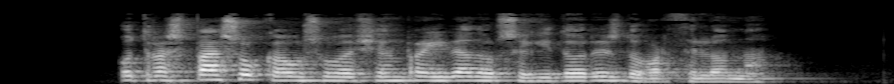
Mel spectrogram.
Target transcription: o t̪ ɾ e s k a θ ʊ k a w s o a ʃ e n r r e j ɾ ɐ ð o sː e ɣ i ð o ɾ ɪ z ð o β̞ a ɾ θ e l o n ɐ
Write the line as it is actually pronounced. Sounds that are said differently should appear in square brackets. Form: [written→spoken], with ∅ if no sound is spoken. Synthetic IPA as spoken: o t̪ ɾ [e→a] s [k→p] a [θ→s] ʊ k a w s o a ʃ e n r r e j ɾ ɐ ð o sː e ɣ i ð o ɾ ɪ z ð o β̞ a ɾ θ e l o n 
